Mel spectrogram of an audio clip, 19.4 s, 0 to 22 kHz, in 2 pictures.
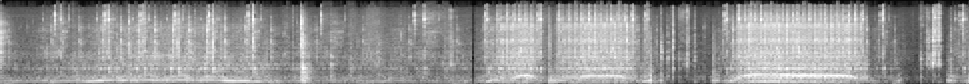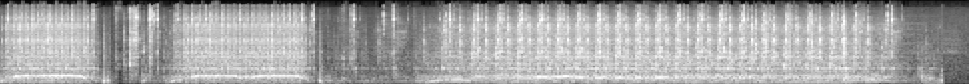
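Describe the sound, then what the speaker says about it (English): A sewing machine runs a half-inch seam with backstitching at both ends, sounding as loud mechanical bursts of rapid stitching broken by short pauses, with a longer continuous run at the end. "you're going to sew right along your 1/2 inch seam line"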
